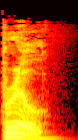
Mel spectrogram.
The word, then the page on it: brill: British English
